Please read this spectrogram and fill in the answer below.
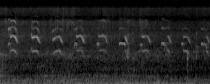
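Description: A faint bird calling in a quick series of short, rising-then-falling chirps, about three a second, over a soft low background hiss.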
